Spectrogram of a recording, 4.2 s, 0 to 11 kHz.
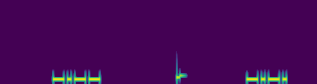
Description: Morse code, heard as a keyed tone, about 25 wpm, 700 Hz. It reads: Y C
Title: Single Letters 25wpm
